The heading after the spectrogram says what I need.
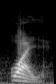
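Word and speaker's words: why: না বলে বলবো উইচ, হোয়াই না বলে বলবো ওয়াই, আর হো না বলে বলবো হু।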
